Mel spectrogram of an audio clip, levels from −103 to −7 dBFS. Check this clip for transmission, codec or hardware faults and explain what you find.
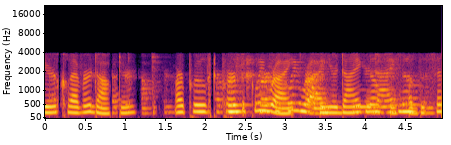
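Two faults are present: a DC offset across the whole clip, and echo leak in five stretches of the speech.

DC offset runs from start to end. The entire waveform sits displaced from the zero line by a fixed amount, so every sample carries the same constant added to it. You cannot hear a steady shift like that, but it eats into the headroom on one side. On a waveform display the trace is visibly off-centre; on a spectrogram it appears as a constant band of energy at the very bottom, near 0 Hz.

Echo leak appears at 0.04 to 0.30 s, 0.59 to 0.65 s, 0.83 to 1.63 s, 2.03 to 3.63 s, and 3.84 s to the end. A second copy of the speech trails the original by 407 ms. In the first three stretches it is well below the direct speech; from 2.03 s onward it is roughly as loud as the speech itself. The likely cause is a far-end loudspeaker whose sound reached that side's microphone and got past its echo canceller, so the returned audio came back delayed. 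A spectrogram shows the speech patterns repeated, shifted about 0.4 s to the right. In the later stretches the repeat is as dark as the original, and on the waveform the envelopes overlap into a denser, smeared shape. Across the clip the spectrogram is empty above 4 kHz, the normal band limit of the G.711 call codec rather than a fault.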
